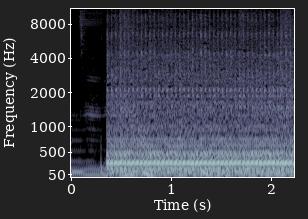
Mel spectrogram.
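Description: A harsh electric buzz with static, used as a transition sound effect: a steady low hum under a fast, fine rattle, starting suddenly about a third of a second in.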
